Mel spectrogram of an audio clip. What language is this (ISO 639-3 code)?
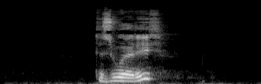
kab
